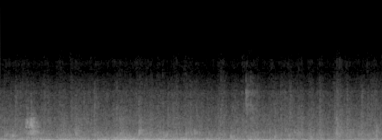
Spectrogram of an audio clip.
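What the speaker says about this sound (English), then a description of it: "It's a dark and stormy night, and we're here eating pie." A thunderstorm on a dark night, with steady rain hissing on surfaces and low thunder rumbling through it, swelling a little midway; continuous and fairly close, with no talk.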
